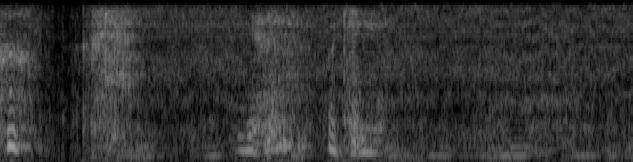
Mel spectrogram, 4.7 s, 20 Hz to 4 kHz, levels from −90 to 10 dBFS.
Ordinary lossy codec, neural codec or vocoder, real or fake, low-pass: AAC, 32 kbps; codec, 16 kHz, 16 kbps, FunCodec, trained on Chinese and English, 50 frames a second; fake; 3.6 kHz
